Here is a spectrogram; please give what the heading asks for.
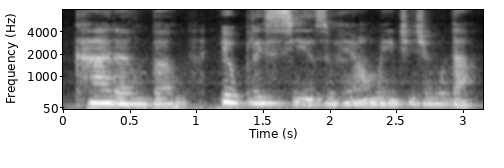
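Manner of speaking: soft, breathy self-talk fading to a whisper; a hushed dawning resolve; quiet realization. Retold or imitated. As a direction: say it to yourself, dropping into a whisper. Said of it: "eu falei".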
